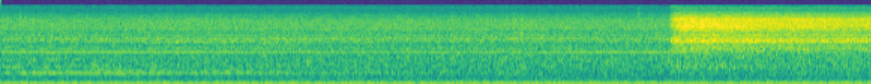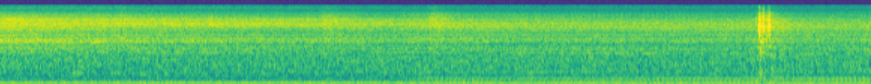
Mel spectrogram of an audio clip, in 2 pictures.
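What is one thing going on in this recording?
Train wheels rumble and squeal on the rails.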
